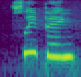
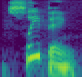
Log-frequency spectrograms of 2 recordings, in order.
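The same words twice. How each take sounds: First: Much higher bird voice copying the word; a pheasant parroting back; chirpy bird echo. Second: Said in the usual way. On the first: Acted. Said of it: "echoed Pheasant".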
